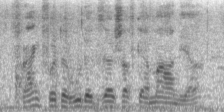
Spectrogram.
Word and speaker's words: Frankfurter Rudergesellschaft Germania: Everyone that's listening, the formal pronunciation is Frankfurter Rudergesellschaft Germania von 1869 eingetragene Verein,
